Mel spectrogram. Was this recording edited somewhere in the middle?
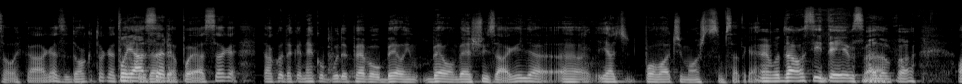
yes; 1 cut; at 2.5 s

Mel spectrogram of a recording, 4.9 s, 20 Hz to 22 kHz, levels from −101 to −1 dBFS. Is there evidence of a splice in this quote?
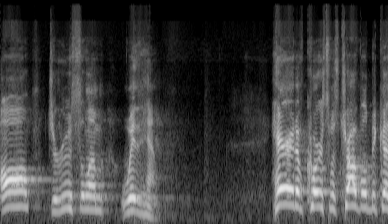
no; 0 cuts

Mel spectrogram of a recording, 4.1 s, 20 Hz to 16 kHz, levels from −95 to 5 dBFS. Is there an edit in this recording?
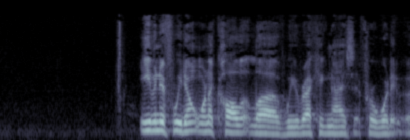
no; 0 cuts

